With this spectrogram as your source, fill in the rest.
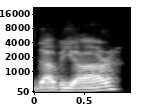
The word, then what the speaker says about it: Daviorr: my guest today is daviar which i'm told rhymes with caviar indeed yes indeed who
